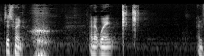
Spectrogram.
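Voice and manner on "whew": imitated long breath out; blown breath. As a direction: blow out a breath, as if onto cold canvas. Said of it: "And I breathed onto the tent".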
